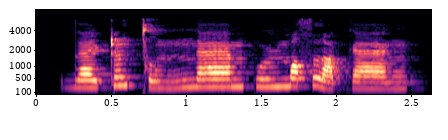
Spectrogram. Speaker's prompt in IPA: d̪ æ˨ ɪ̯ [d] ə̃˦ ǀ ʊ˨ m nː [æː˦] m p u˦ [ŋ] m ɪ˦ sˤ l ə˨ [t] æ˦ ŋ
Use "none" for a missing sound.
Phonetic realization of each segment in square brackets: ʈ, æː˦, ɳ, k

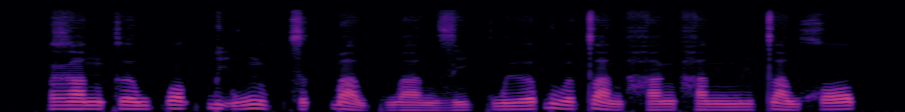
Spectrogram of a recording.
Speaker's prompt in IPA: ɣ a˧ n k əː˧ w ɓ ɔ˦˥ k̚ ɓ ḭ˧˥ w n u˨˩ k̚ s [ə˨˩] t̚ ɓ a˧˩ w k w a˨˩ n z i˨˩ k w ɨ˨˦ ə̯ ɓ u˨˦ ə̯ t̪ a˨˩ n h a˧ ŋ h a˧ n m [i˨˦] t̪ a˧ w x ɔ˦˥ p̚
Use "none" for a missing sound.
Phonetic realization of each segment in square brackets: ə˦˥, i˨˦

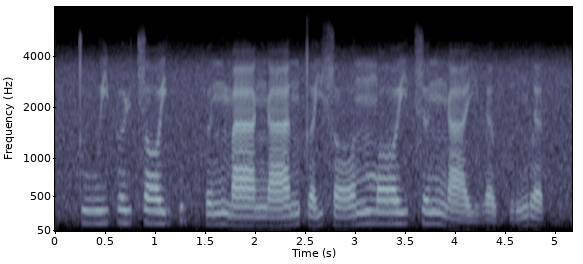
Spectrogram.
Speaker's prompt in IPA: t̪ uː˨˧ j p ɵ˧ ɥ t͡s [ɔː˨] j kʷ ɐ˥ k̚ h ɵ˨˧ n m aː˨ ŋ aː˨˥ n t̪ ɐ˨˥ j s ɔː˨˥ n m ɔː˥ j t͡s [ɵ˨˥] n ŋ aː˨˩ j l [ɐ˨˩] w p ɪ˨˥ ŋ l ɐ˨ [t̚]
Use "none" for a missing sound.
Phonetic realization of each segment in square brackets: ɔː˧, ɵ˥, ɐ˨˩, k̚

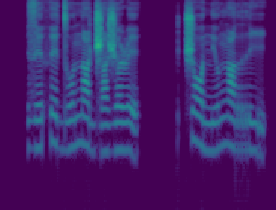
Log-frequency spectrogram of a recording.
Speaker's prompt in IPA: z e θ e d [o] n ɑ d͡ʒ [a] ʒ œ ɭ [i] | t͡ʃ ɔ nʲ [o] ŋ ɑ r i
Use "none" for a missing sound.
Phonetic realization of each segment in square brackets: o, ɑ, e, o

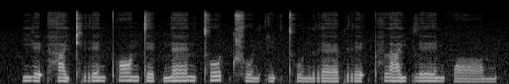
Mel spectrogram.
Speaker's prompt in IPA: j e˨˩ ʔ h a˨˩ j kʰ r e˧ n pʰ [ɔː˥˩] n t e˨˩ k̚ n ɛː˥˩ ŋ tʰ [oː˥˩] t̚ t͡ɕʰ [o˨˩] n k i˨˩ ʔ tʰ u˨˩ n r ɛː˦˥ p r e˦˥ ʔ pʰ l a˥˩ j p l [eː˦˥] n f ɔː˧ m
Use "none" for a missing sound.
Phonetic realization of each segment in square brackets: ɔː˥˩, oː˥˩, u˨˩, eː˥˩

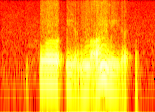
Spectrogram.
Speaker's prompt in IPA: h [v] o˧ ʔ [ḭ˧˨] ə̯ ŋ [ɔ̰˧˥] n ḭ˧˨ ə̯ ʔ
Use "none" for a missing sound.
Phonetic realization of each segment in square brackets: w, ḭ˧˨, ɔ̰˧˥

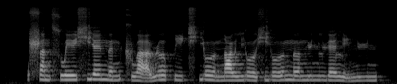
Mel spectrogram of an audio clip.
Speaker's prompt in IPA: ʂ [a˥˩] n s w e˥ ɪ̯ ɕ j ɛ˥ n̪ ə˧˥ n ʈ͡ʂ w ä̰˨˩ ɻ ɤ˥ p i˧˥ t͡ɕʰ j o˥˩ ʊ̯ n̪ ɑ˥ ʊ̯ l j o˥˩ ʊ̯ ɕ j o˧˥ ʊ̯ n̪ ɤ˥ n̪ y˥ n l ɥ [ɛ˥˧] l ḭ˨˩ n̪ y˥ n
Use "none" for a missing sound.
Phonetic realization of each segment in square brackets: a˥˩, ɛ˥

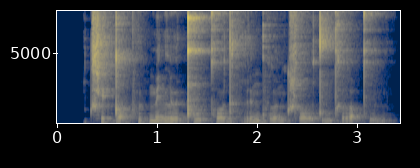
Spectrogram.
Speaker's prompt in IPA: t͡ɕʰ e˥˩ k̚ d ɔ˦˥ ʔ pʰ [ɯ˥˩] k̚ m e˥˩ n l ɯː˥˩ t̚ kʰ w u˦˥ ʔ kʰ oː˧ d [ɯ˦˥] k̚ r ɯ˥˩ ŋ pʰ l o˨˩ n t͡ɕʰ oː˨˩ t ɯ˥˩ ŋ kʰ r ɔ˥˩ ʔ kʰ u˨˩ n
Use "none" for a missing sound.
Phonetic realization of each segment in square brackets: ɯ˥˩, ɯ˥˩

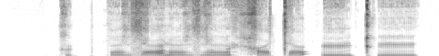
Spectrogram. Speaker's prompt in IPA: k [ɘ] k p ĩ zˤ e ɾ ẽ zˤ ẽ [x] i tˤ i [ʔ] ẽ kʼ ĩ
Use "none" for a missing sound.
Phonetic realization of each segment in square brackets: ɘ, x, ʔ

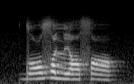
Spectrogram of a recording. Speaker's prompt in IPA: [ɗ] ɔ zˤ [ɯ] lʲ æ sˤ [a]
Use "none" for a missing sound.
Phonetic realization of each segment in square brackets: d, ə, ɑ

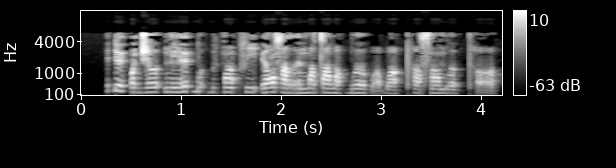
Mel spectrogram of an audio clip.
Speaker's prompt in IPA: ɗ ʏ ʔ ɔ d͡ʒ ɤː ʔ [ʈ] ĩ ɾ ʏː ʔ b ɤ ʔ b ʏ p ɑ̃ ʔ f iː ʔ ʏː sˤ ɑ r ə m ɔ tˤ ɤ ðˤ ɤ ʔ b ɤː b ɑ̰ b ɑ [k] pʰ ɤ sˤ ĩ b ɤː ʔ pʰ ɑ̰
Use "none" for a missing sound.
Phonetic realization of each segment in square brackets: n, ʔ

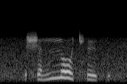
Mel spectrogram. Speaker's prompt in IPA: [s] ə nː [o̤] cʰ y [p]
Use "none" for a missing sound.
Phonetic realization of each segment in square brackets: ʃ, o, p

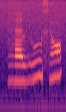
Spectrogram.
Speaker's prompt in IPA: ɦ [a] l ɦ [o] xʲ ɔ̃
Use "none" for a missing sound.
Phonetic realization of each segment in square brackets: æ, u

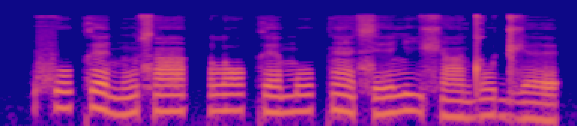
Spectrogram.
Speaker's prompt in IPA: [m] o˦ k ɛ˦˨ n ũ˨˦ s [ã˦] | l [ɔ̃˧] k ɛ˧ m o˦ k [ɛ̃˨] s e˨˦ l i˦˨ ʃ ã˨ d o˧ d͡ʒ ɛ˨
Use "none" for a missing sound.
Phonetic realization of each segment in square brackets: f, ã˦, ɔ˧, ɛ̃˦˨

